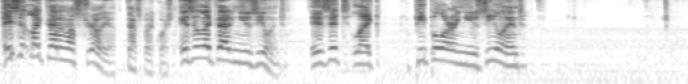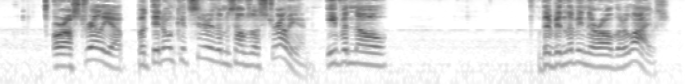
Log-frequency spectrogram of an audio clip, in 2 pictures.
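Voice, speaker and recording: A middle-aged man, rambling casually to viewers in an animated way and repeating his questions emphatically. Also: high voice, normal speed, pauses often. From Ontario, Canada. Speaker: vlogger. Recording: engine and road noise in car.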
